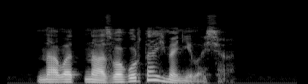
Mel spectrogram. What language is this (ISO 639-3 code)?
bel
